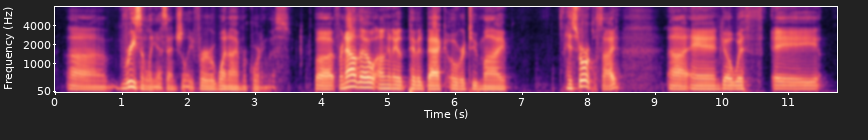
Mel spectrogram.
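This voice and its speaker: A man with a plain, everyday voice speaks at a fairly slow pace and medium pitch, with lively intonation and big swings in loudness. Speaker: history podcast host. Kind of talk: casual solo podcast talk. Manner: many filler words.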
